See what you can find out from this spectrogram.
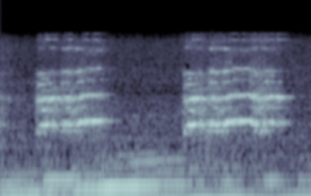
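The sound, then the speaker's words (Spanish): An agitated rooster crowing twice, two drawn-out, bright crows separated by a short pause, with a low steady hum underneath. “el alegre grupito se encontró con un gallo que corría alborotado de un lado a otro.”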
